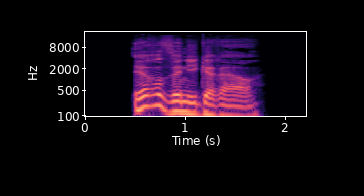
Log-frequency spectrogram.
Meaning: inflection of irrsinnig: 1. strong/mixed nominative masculine singular comparative degree 2. strong genitive/dative feminine singular comparative degree 3. strong genitive plural comparative degree
- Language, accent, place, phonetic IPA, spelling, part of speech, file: German, Germany, Berlin, [ˈɪʁˌzɪnɪɡəʁɐ], irrsinnigerer, adjective, De-irrsinnigerer.ogg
